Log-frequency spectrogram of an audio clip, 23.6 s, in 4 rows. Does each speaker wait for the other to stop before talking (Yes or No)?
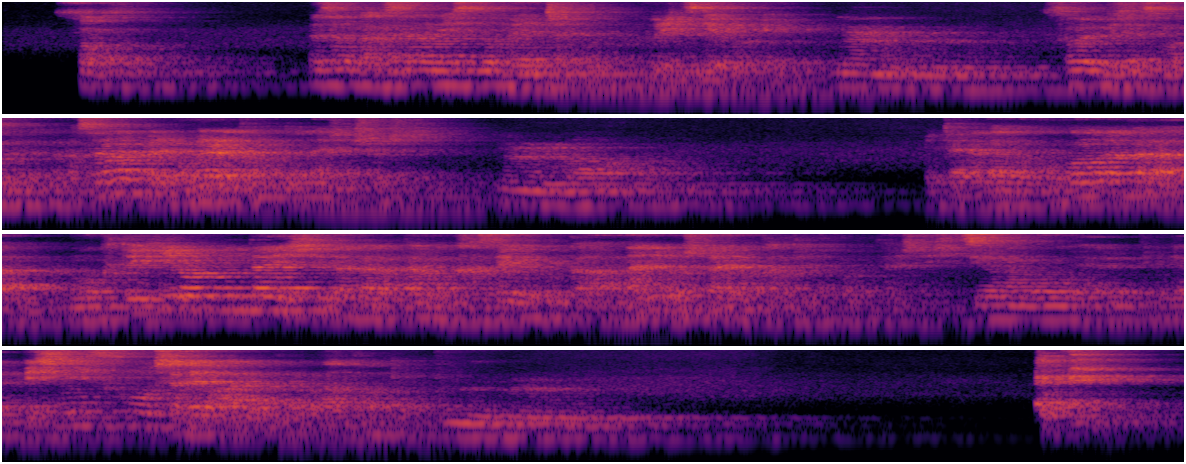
Yes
